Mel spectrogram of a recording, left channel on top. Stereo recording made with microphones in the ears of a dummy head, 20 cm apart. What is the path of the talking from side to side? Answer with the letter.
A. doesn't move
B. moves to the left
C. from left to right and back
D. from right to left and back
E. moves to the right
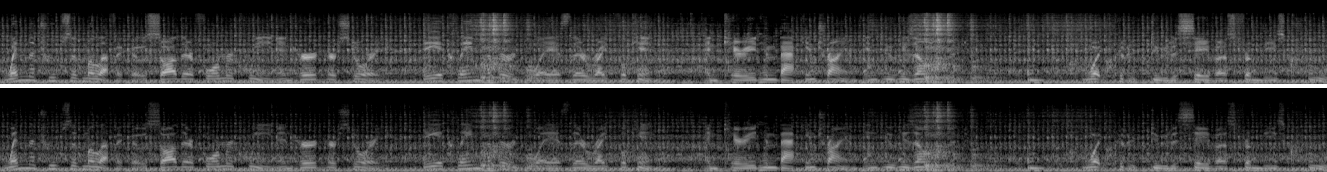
A.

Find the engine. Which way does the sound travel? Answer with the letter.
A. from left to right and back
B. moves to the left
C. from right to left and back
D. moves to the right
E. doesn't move
E.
